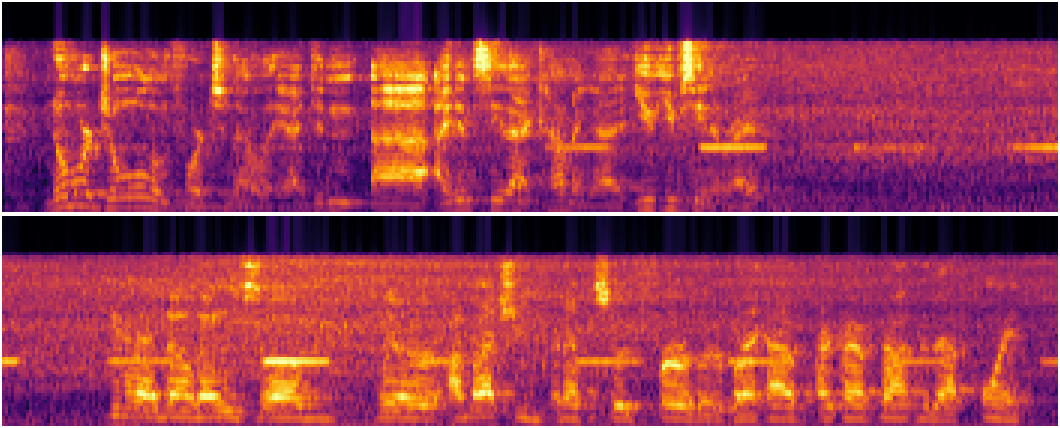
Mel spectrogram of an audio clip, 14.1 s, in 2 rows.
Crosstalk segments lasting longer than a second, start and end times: none

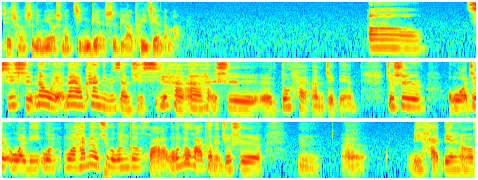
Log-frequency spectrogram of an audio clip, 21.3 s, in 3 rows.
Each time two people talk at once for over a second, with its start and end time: none

